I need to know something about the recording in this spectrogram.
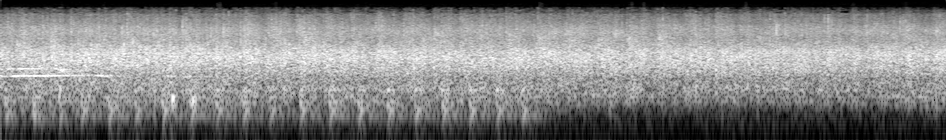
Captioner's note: applause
